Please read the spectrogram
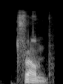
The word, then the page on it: trompe: British English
